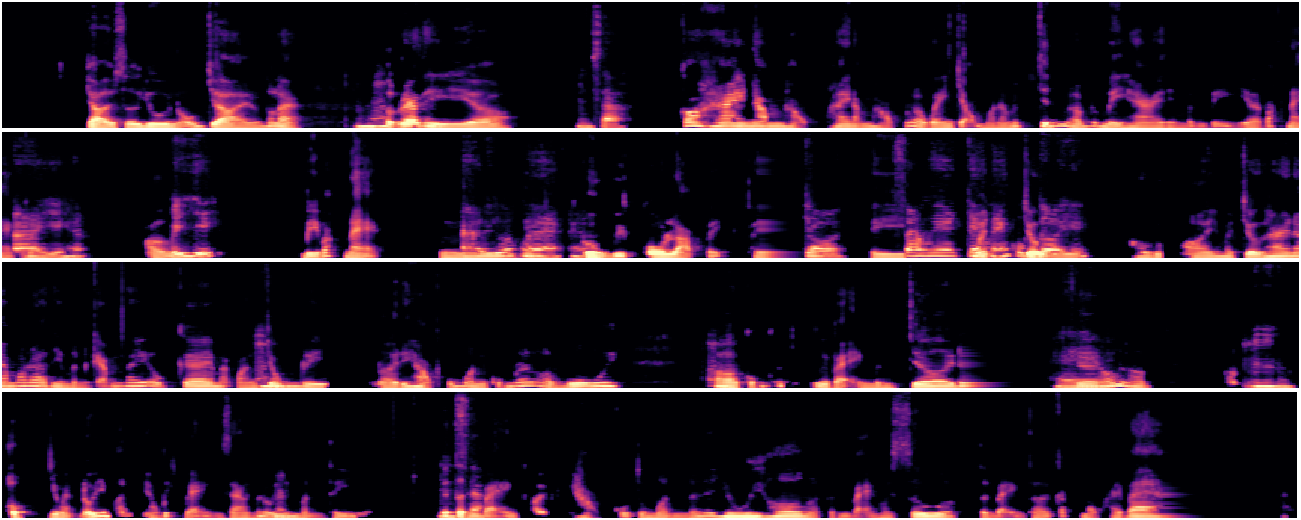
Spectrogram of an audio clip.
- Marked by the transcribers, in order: tapping; other background noise; distorted speech; unintelligible speech; "thì" said as "ừn"
- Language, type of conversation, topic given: Vietnamese, unstructured, Bạn có kỷ niệm vui nào khi học cùng bạn bè không?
